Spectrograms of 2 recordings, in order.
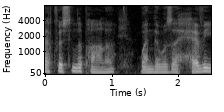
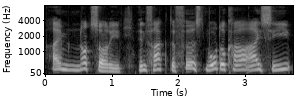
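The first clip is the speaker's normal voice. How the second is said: defiant Toad; 8 semitones higher, 4 dB louder than usual. Acted.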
